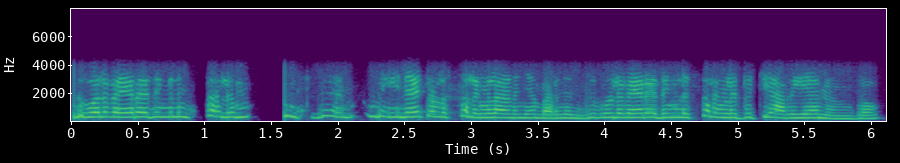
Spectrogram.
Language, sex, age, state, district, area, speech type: Malayalam, female, 18-30, Kerala, Kottayam, rural, conversation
